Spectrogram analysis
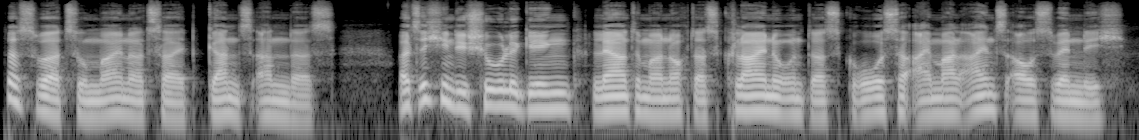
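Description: A man's voice: on the low side, unhurried, clean tone, natural voice. Man acting a grumpy old man, grumbling nostalgically. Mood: grumbling, nostalgic. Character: grumpy old father nostalgic for the good old days. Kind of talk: scripted language-lesson dialogue.

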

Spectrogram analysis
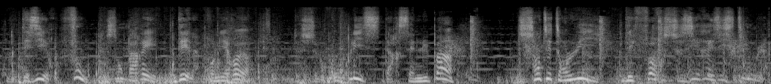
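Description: A woman reading a classic adventure novel aloud as scripted narration, telling it dramatically with lively rises. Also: mid-range voice. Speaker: audiobook reader.

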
